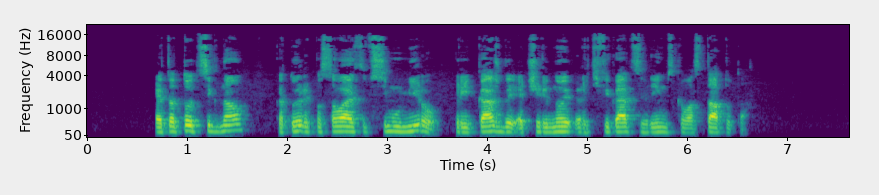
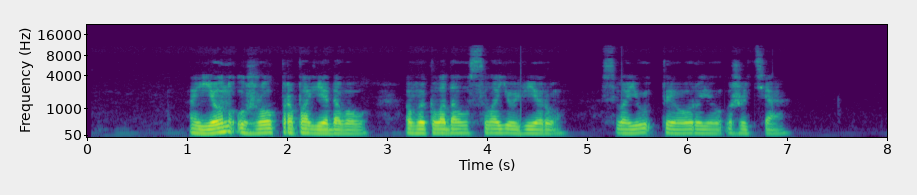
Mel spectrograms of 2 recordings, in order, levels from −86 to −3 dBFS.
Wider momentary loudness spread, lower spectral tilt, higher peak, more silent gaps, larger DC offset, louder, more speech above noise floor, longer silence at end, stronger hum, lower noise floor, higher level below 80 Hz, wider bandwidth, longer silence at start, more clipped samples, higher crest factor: about the same, 10 LU vs 12 LU; second, -4.5 dB/octave vs -7.5 dB/octave; about the same, -2 dBFS vs 0 dBFS; neither; neither; about the same, -18 LUFS vs -20 LUFS; first, 60 dB vs 50 dB; about the same, 1.05 s vs 1 s; neither; first, -78 dBFS vs -68 dBFS; second, -64 dBFS vs -44 dBFS; first, 16.5 kHz vs 10.5 kHz; second, 0.7 s vs 1 s; neither; about the same, 18 dB vs 20 dB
